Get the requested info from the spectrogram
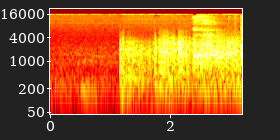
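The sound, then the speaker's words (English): After a second of low, quiet rumble, a sudden explosion bursts in as it hits the ground, followed by a sustained, loud roaring and crackling that builds slightly toward the end. “Did you see the force of that explosion as it hit the ground?”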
